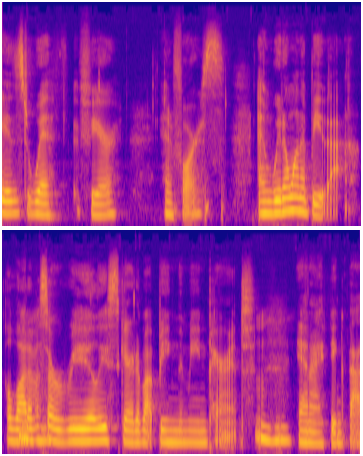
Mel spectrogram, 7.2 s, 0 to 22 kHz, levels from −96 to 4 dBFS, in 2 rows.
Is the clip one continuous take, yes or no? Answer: yes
